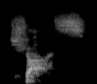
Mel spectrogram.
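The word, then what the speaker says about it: ש״ס: But that's how you would say that word, shas, with an S sound at the end.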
